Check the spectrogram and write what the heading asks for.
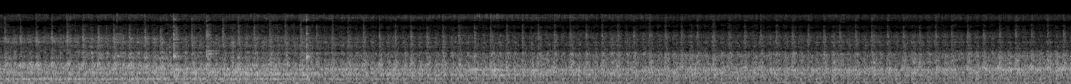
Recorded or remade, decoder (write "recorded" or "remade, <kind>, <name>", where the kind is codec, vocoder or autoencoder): recorded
